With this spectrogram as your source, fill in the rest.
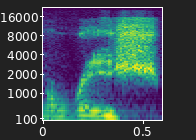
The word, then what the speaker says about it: Ra's al Ghul: You know, I guess like in the last couple of years, I started saying Raish. But if you asked me, like when I was a kid, it was definitely Ra's al Ghul.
